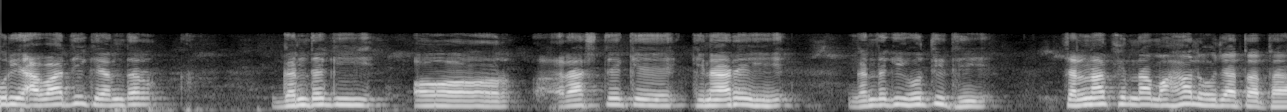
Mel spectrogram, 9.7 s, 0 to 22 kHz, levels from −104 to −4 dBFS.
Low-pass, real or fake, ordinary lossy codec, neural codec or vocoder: 7.2 kHz; fake; none; vocoder, 44.1 kHz, 80 mel bands, Vocos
